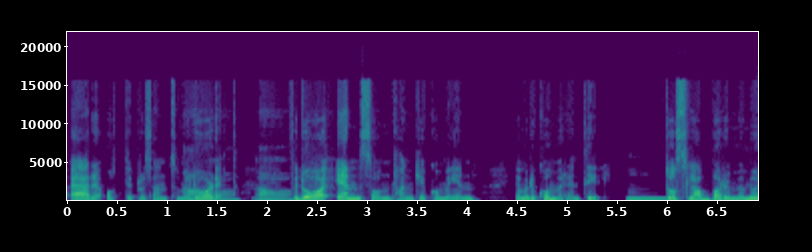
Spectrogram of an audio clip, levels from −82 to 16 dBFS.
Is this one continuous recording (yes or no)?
yes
